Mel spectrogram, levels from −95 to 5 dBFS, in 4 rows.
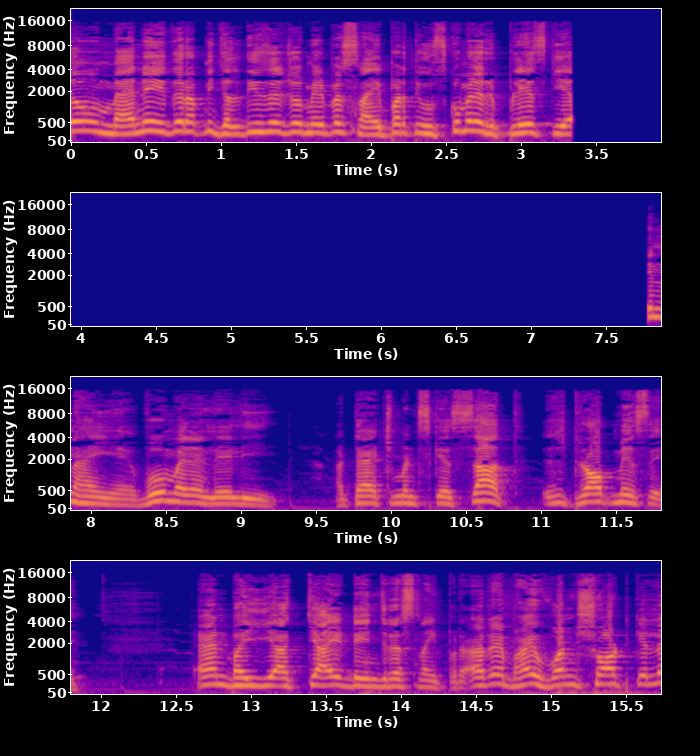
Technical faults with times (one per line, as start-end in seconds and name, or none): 3.34-7.78 audio dropout to silence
